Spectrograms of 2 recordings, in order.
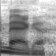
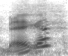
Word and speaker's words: MAGA: No, no, I can say MAGA. I just sometimes with a long a mega mega.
